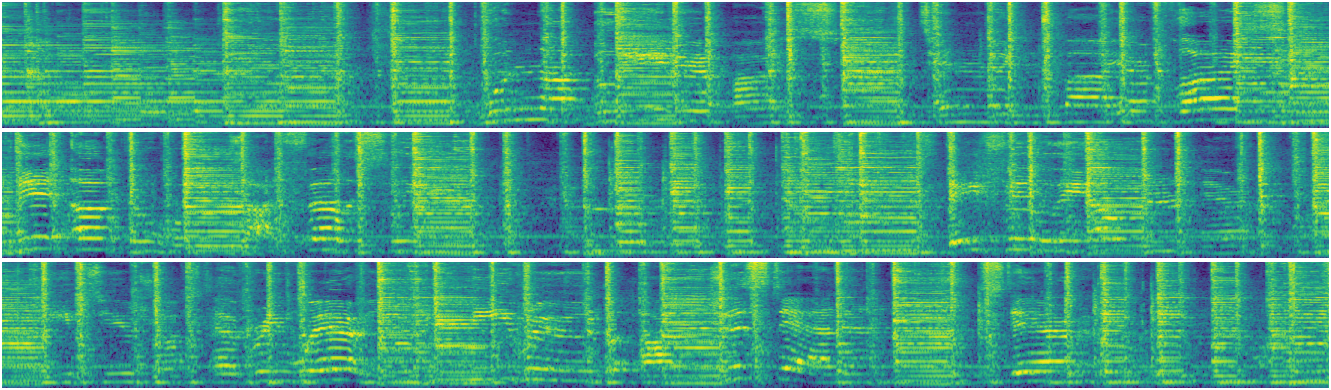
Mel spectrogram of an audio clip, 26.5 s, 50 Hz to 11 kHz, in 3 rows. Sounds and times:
Music: 0.0s - 26.5s.

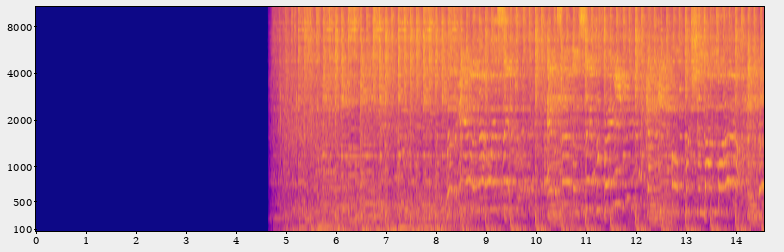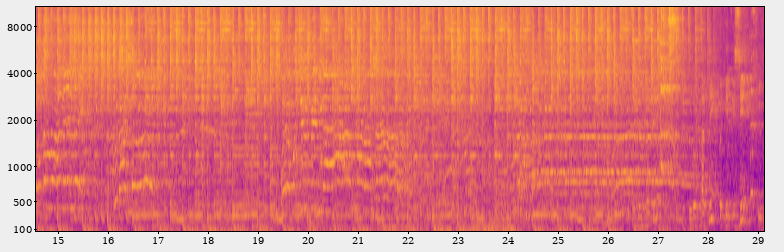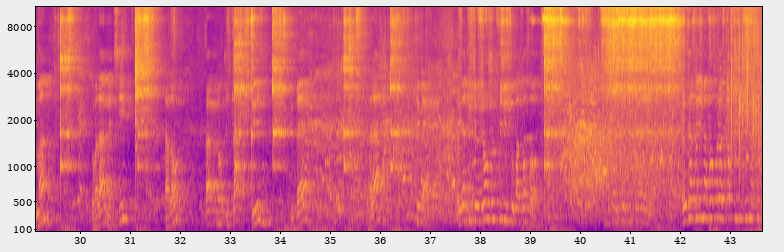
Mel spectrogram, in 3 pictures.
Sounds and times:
Speech: 36.7s - 39.3s, 40.5s - 43.6s.

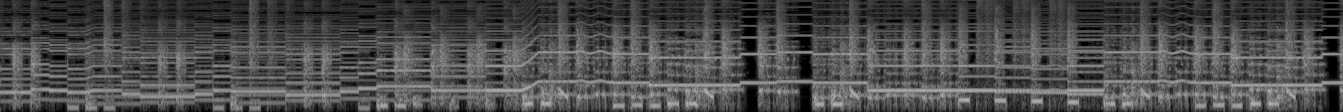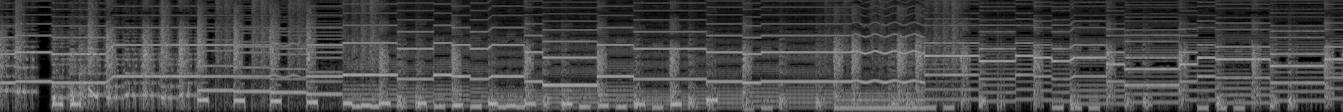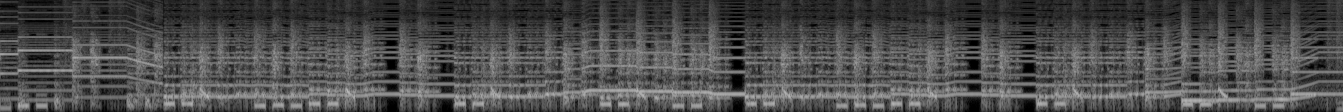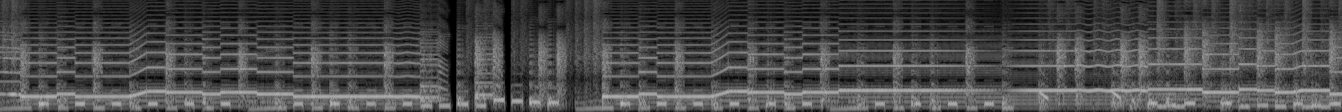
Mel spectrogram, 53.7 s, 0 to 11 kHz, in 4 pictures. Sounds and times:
Video game music: 0.0s - 53.7s.

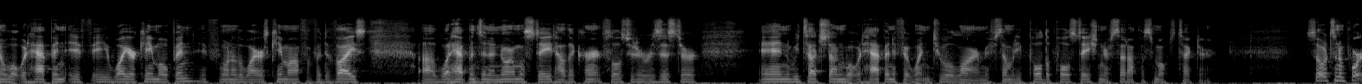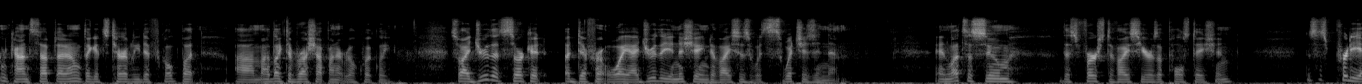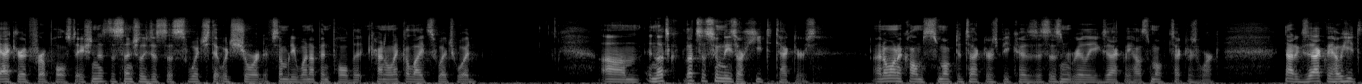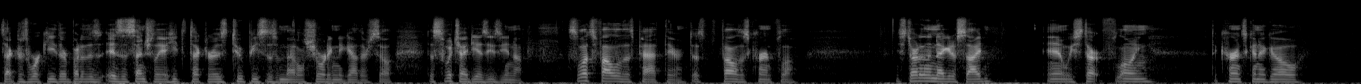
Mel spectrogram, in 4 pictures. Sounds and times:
Speech: 0.0s - 7.0s, 7.6s - 12.2s, 13.1s - 22.2s, 23.0s - 26.0s, 26.7s - 32.0s, 33.2s - 39.5s, 40.1s - 48.9s, 49.8s - 54.0s.

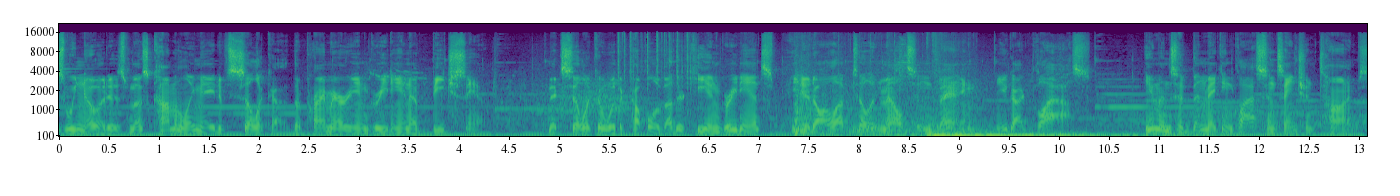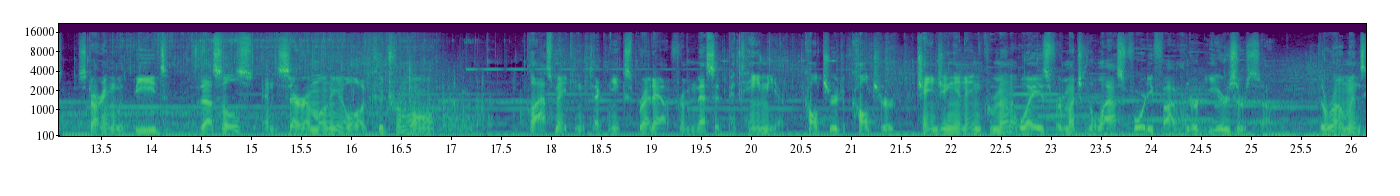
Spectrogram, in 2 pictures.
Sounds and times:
Speech: 0.0s - 16.9s, 17.8s - 26.1s
Music: 0.0s - 26.1s.

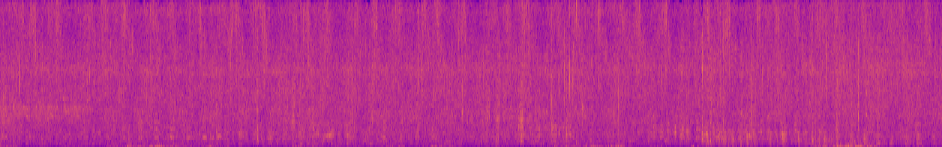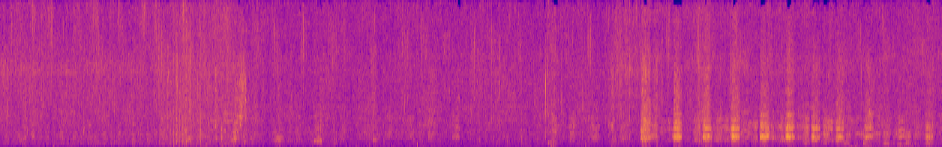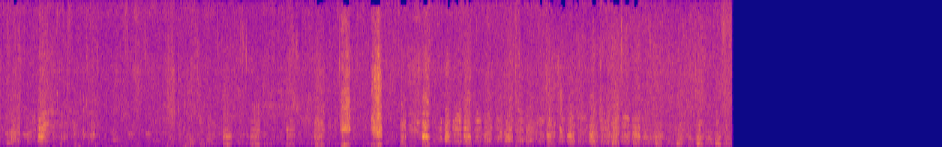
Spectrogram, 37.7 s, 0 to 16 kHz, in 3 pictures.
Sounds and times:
Waterfall: 0.0s - 34.9s.

